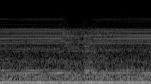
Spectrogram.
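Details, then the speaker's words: QuickJack BL-7000EXT lift, first pressurizing of the hydraulic system with no load: steady low hum with an even motor whir, no knocking or rattling; pump running normally, fluid starting to reach the cylinders. "All right, so moment of truth, we're gonna pressurize the system, see what happens. So you hear the pump going on, sounding good so far."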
